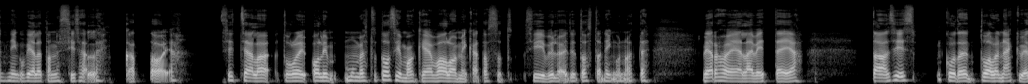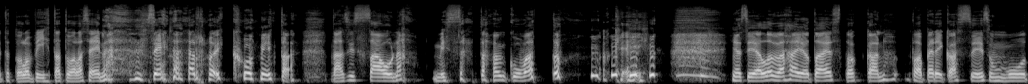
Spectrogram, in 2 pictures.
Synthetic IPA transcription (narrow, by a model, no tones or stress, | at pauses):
nyt̪niːŋkuʋiɛlæt̪onːesisæ̰lːḛkɑt̪ːo̰ːjɑ̰ | sit̪siɛlæt̪uoliʔolimumːielst̪ɑt̪osimɑkeːʋɑlomikæ̰t̪osːɑsiːʋylø̰yt̪yt̪ost̪ɑniːŋkuno̰it̪ːe | ʋerhojelæʋit̪ːejɑ | t̪ɑnsis | kut̪ent̪uolːɑnækyet̪ːæt̪uoloʋʋiht̪ɑt̪uɑlːɑseinæseinælːæroikʰːuːniːnt̪ɑt̪ɑnsissɑunɑ | misːæt̪æːoŋkuʋɑt̪ːu | oke | jɑsiɛlːoʋʋæɦæjot̪ɑist̪okːɑnpɑpeɾikɑsːiːsummuːt̪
